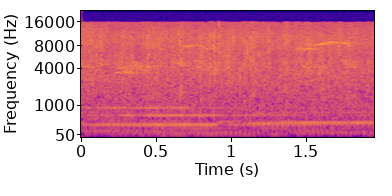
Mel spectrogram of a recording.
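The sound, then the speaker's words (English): A light drizzle patters softly and steadily throughout, a quiet, even hiss of fine rain with a faint sustained hum running underneath. “It's wet down to a drizzle now.”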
